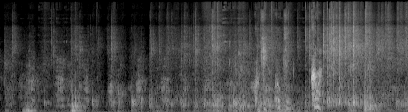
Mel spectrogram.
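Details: Pookie, a dog, playing with bigger dog friends indoors: scattered low grunts and huffs, then a noisy, scuffling rough-and-tumble that grows louder after four seconds, with a short sharp yelp near the six-second mark.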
